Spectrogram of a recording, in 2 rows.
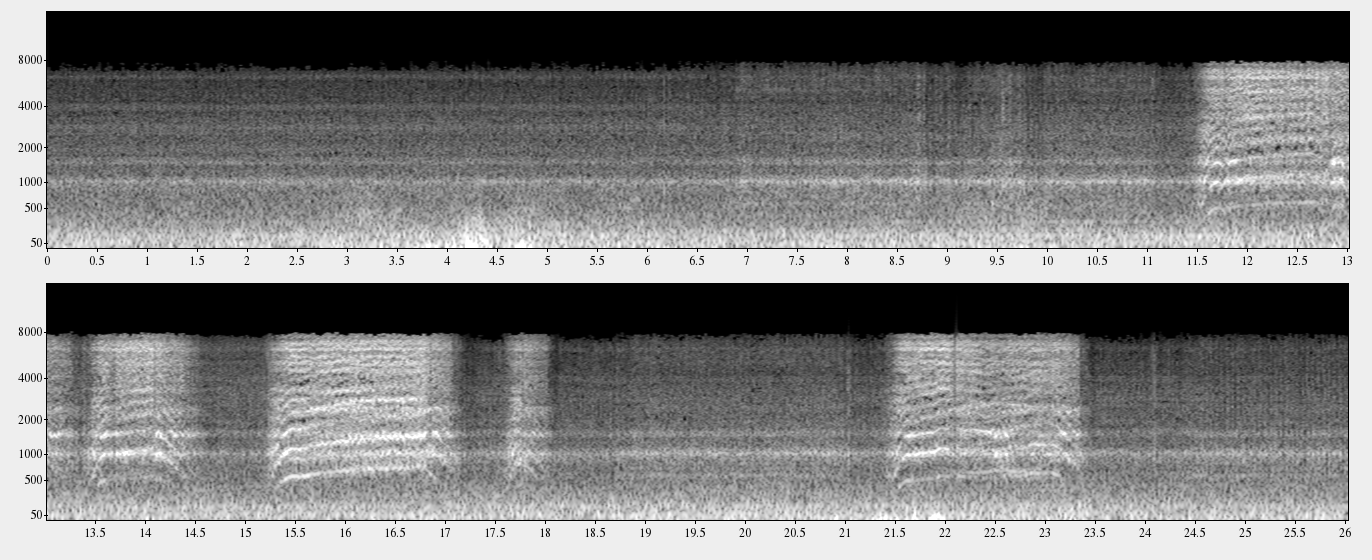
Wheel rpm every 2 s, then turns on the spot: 0, 0, 0, 10, 20, 40, 100, 60, 70, 20, 40, 90, 10.
8-10 18-20 24-26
